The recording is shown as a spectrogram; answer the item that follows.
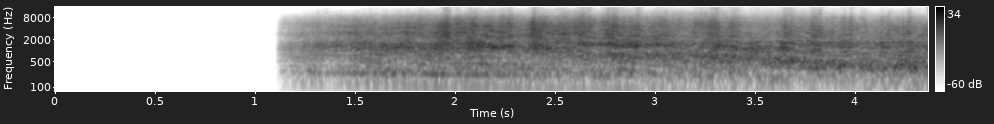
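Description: Engine noise of the Screamin' Sasquatch in flight. It is a Waco Taperwing replica biplane with a 450 hp nine-cylinder radial piston engine and a jet engine mounted underneath. The sound starts suddenly about a second in, after silence, and then runs steady and loud.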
